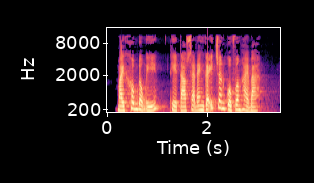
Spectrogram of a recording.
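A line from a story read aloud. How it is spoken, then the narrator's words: Cold. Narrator (Vietnamese): Ông Phi lạnh lùng nói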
